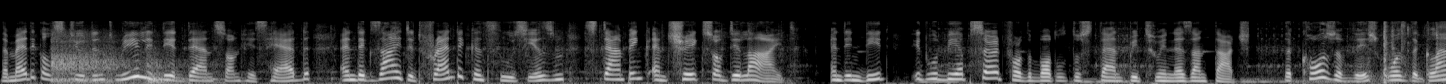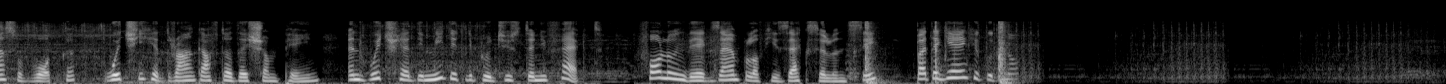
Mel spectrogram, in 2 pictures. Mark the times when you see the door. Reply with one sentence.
The door can be heard from 0.5 to 2.3 s, from 13.7 to 14.6 s and from 22.9 to 24.6 s.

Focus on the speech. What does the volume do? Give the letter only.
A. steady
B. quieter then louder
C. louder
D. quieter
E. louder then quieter
A.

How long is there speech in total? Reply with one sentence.
You can hear the speech for 25 seconds altogether.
